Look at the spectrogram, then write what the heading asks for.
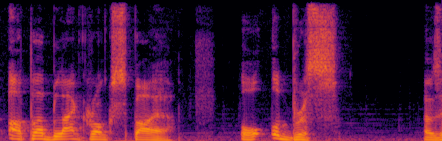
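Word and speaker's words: UBRS: We are going into Upper Black Rock Spire or Uras as it's pronounced.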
